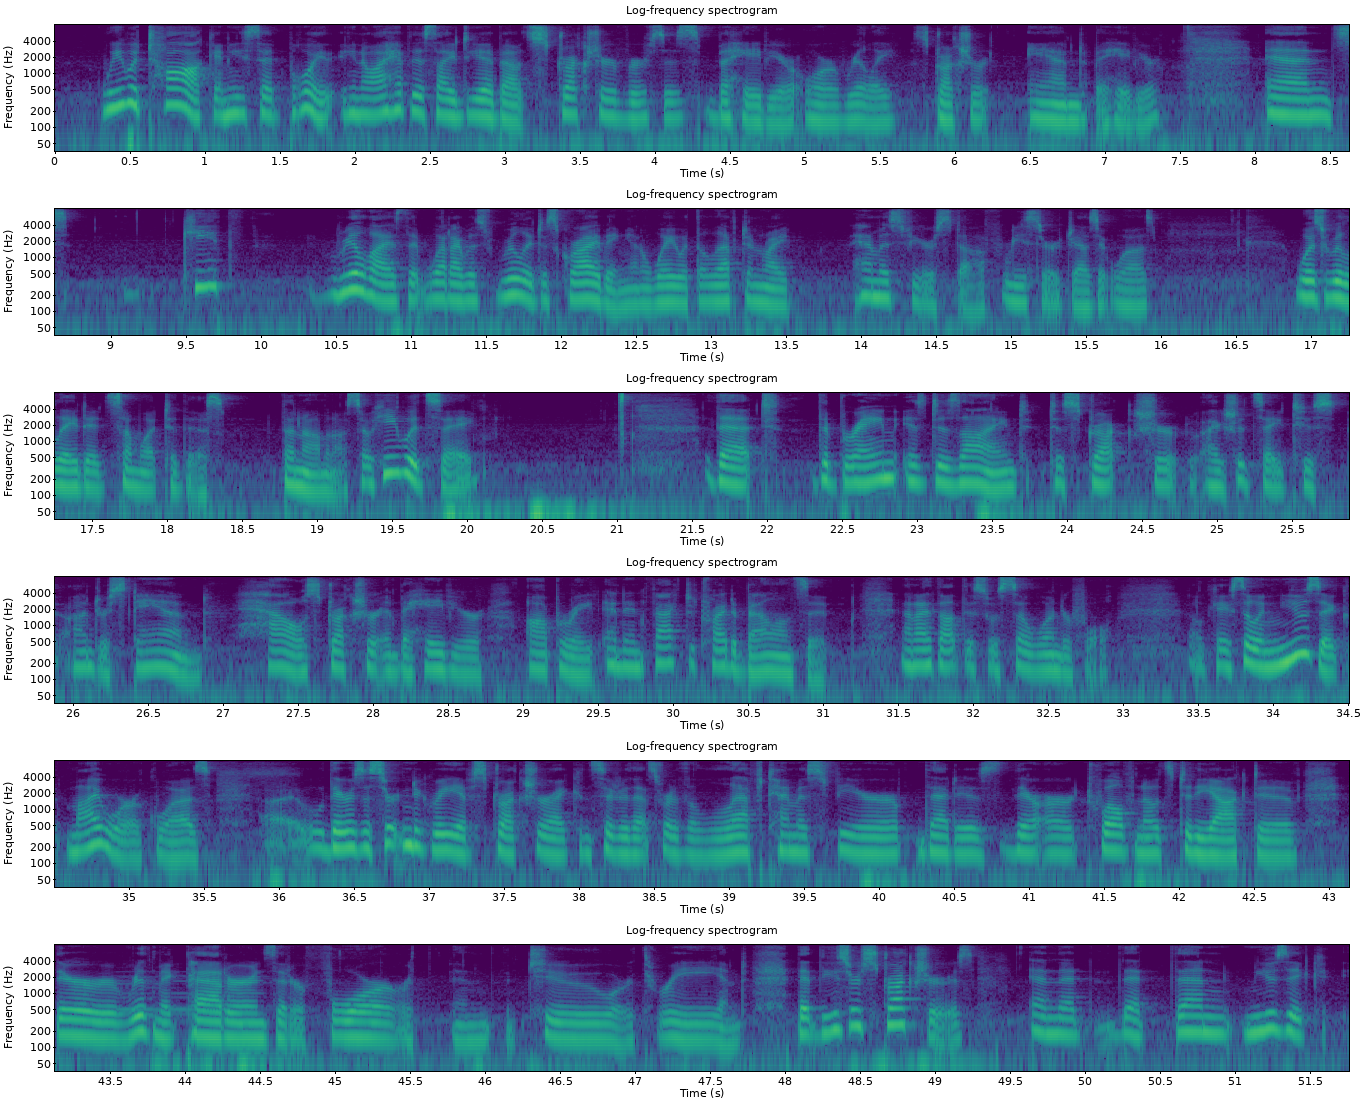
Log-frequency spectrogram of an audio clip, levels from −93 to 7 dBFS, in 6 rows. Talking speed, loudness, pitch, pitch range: 165 wpm, -33 LUFS, 155 Hz, 140-180 Hz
